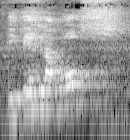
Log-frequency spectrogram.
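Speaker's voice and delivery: ordinary delivery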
